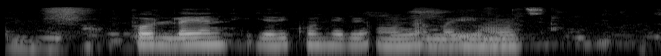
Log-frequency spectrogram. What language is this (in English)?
Kinyarwanda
